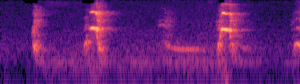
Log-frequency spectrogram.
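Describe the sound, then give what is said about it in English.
A dog barks right next to a door in a series of sharp, bright yips and barks, roughly five bursts in three seconds with a brief whiny tone between them, no voices. “I can't have the barking right next to my door here.”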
